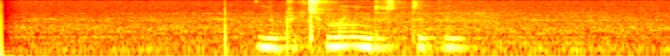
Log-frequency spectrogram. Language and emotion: Russian, neutral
